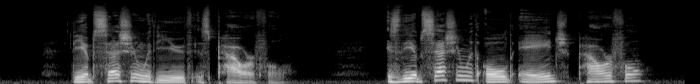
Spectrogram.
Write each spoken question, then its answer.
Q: Is the obsession with old age powerful?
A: No, the obsession with old age isn't powerful.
